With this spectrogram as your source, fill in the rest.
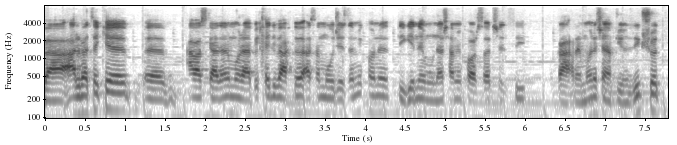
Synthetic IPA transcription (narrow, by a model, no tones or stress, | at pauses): væːlbæt̪ʰːecʰe̞ | ʔævæz̥cʰæɾd̪ænemoɾæbːiːxejlivæxt̪ʰɒæsænmod͡ʒe̞ze̞miːkʰo̞ne̞d̪̥iɟe̞ne̞muːnæʃhæminpʰɒːɾsɒːɾʃʰesi | ɢæhɾe̞mɒːneʃæmpʰijunzicʃo̞d̪̚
